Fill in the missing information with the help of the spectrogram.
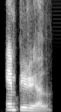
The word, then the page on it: imperial: Indian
